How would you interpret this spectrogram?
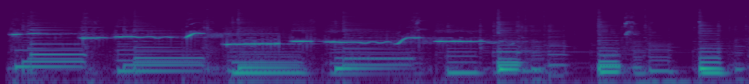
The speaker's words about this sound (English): And we'll hear him singing and whistling on the song,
